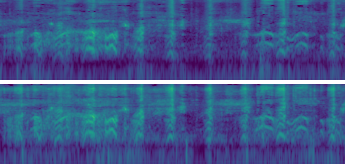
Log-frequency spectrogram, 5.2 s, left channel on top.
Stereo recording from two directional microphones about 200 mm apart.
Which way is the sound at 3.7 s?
50° right (ahead or behind).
